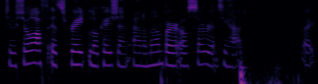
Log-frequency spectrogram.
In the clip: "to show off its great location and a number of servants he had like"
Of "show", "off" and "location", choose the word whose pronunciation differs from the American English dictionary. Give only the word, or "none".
none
